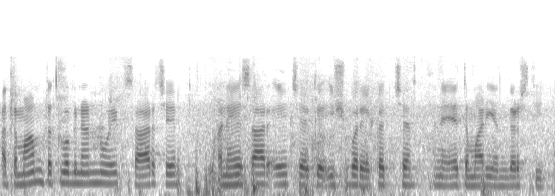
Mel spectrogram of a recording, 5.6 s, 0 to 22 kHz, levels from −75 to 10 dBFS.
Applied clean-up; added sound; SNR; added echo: none; Dog; 11 dB; none.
